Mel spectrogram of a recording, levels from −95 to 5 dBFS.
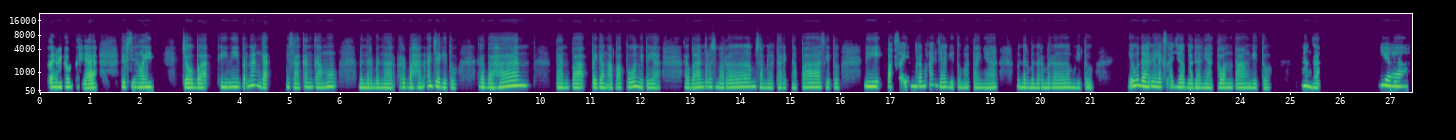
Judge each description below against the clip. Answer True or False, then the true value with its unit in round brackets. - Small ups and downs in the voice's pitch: True (2.3 semitones)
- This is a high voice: False (180 Hz)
